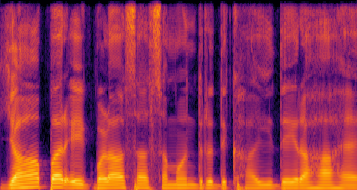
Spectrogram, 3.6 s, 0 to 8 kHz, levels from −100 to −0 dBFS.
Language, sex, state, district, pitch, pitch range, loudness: Hindi, male, Delhi, New Delhi, 130 Hz, 120-140 Hz, -17 LUFS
